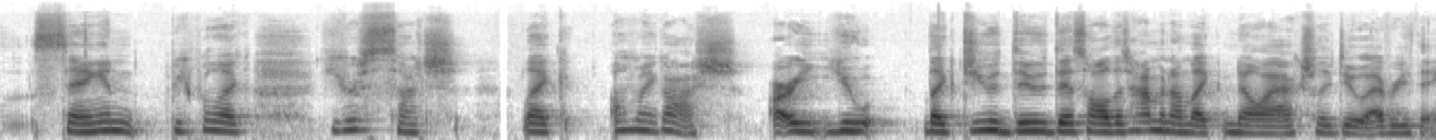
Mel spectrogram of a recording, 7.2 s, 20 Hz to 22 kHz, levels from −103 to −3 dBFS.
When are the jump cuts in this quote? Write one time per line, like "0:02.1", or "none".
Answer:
none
